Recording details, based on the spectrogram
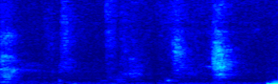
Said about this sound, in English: you can hear my dogs in the background, so that's awesome.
